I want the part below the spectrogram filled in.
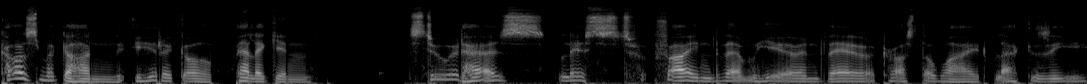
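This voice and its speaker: Slipping into a put-on character voice, a raspy man speaks at a medium pitch and a very slow pace. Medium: game stream. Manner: halting, breathless.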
